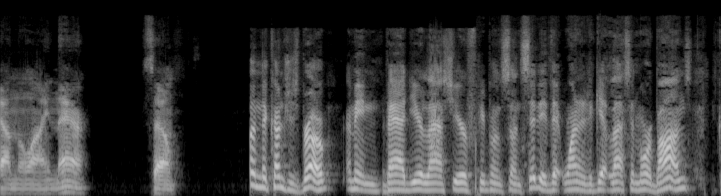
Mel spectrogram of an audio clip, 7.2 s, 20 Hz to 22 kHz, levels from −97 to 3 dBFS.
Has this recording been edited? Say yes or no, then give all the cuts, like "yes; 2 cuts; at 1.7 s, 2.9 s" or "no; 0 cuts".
yes; 4 cuts; at 2.5 s, 3.8 s, 4.8 s, 6.2 s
